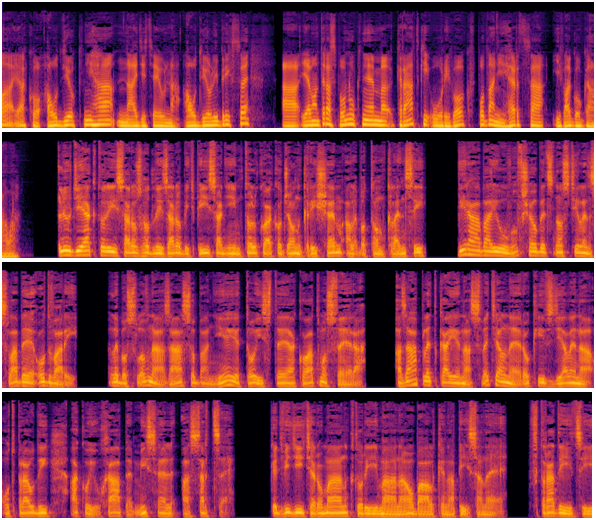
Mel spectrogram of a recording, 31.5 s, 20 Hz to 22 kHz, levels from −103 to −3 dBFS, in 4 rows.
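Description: At 12.58 s the speech abruptly drops by about 6 dB, holds there until 12.66 s, then snaps back. It happens again from 18.37 to 18.67 s, between "slabé odvary lebo slovná" and "je to isté". Both sound like one channel dropping out, likely one stereo side going dead. In the mono sum, the shared centre content loses half its contribution, and anything carried only on that side disappears for those moments.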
